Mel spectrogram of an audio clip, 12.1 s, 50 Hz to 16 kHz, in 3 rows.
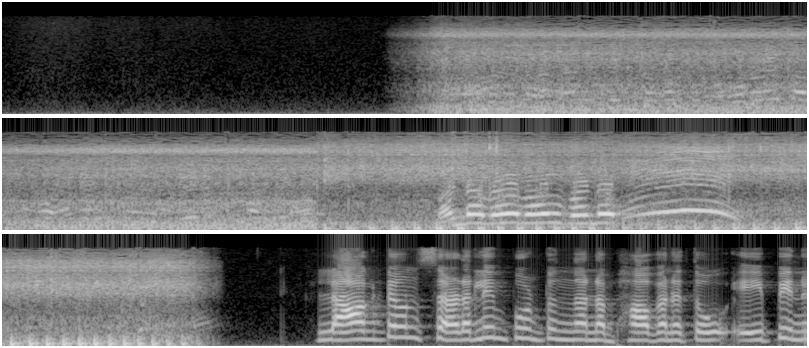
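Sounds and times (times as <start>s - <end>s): vehicle engine running: 2.0s - 9.2s
man calling out: 6.2s - 7.8s.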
